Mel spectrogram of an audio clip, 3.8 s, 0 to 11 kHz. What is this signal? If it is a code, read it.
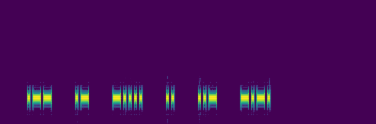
Morse code, heard as a keyed tone, about 46 wpm, spaced as for 26 wpm, 700 Hz. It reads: WA6IUC
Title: USA Call Signs - 6 Characters - 3x Character Spacing - 45wpm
